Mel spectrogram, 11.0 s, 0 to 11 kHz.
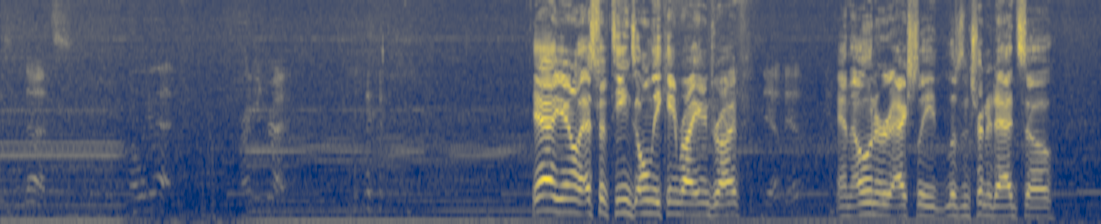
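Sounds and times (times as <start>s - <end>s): machinery and fans humming: 0.0s - 11.0s
steady tones: 0.0s - 11.0s.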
